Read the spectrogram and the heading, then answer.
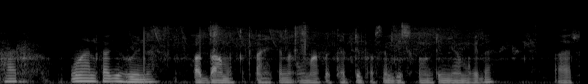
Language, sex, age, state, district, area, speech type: Santali, male, 30-45, Jharkhand, Pakur, rural, spontaneous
